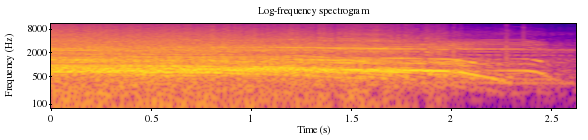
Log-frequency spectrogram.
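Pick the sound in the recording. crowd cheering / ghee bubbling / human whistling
crowd cheering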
